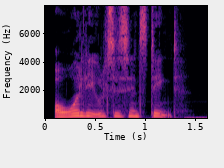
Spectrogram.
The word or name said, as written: overlevelsesinstinkt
